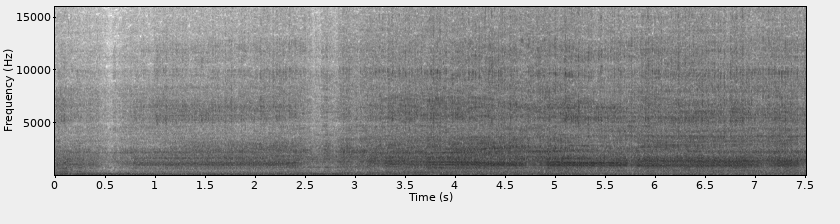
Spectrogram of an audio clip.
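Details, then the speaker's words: Third-gen Camaro V6 with rough idle, AC switched on at max with highest blower: harsh rattling chatter at about four per second over the running engine; the AC compressor is rough and noisy. "The compressor sounds like hell, doesn't"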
